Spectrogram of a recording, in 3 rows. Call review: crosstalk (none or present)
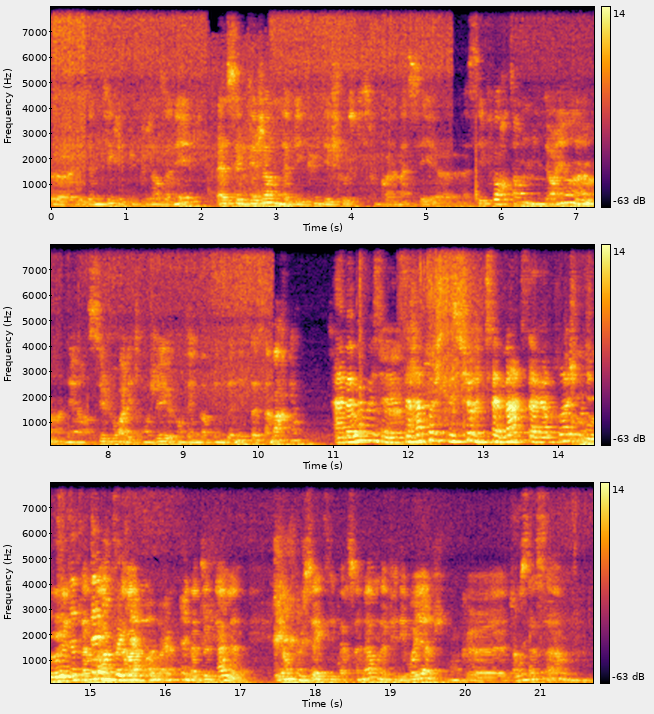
present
